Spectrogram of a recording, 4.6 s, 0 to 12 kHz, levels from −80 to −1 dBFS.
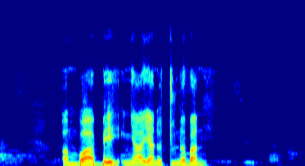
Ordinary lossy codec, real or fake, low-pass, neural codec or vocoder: Opus, 32 kbps; real; 7.2 kHz; none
